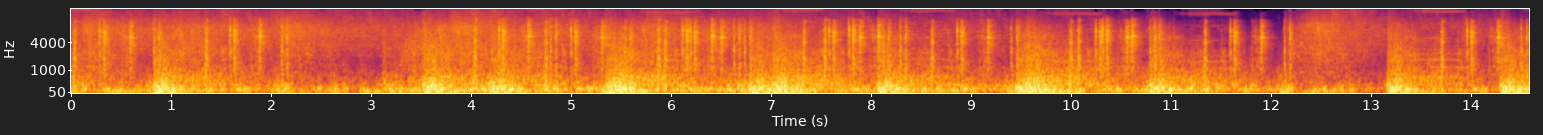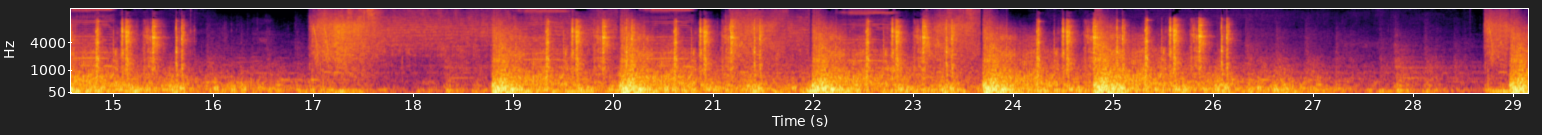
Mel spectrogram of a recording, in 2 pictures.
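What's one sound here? Loud rifle shots ring out one after another, each with a short echo.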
